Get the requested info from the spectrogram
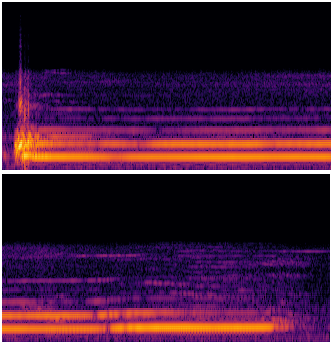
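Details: Pet Doberman howling along to the dinosaurs in Jurassic Park: after a sharp onset, one steady, sustained tonal howl held at an even pitch for about five seconds, lifting slightly near the end before fading.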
